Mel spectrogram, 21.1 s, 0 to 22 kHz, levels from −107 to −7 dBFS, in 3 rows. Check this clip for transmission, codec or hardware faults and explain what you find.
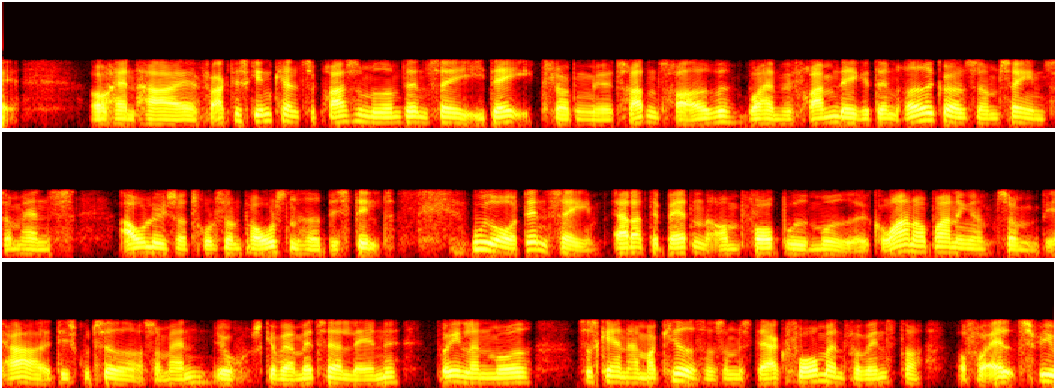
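The speech carries one codec fault, present for the whole clip. The iLBC codec is heard throughout. It codes each 20 ms frame's excitation independently of the previous frame, and the frame-by-frame reconstruction gives the speech a plainly audible rough, slightly synthetic edge. The band runs from about 250 Hz to 3.7 kHz with nothing above 3.8 kHz, so the sound is thin, narrowband telephone audio. The coarseness fits iLBC's 15.2 kbps mode.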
